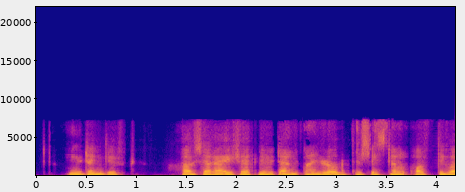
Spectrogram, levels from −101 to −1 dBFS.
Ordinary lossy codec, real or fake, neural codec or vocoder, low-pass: AAC, 32 kbps; fake; codec, 16 kHz, 1 kbps, FreqCodec, smaller model; 7.2 kHz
